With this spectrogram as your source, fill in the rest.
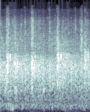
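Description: An audience at an eClosing industry talk applauds warmly, a dense, even patter of many hands clapping at moderate distance for about a second, with no speech over it.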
